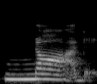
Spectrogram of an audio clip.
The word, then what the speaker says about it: gnaw: picked was the word nod the G is silent and it is a verb which is an action word and it means bite at or nibble at something persistently sir sometimes people gnaw on their fingernails Lee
